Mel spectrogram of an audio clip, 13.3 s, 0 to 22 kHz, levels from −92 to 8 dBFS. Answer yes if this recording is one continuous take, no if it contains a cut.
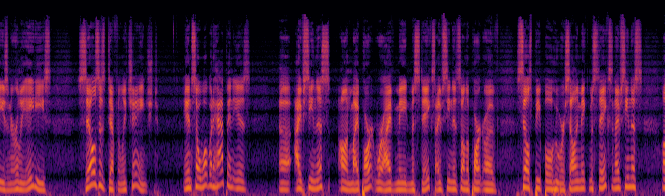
yes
